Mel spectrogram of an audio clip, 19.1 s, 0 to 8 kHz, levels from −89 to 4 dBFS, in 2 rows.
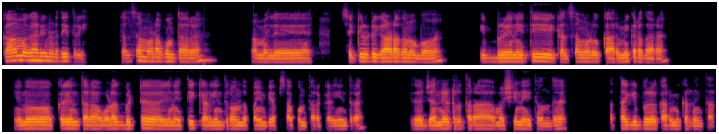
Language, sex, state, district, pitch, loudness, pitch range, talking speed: Kannada, male, Karnataka, Dharwad, 115 Hz, -22 LUFS, 110-120 Hz, 120 wpm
